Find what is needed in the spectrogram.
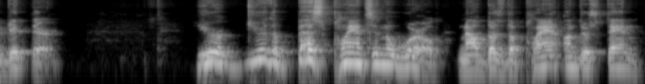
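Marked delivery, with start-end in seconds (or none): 2.0-4.4 high, sweet praise voice; praising the plants. Pretend. Man in an experiment praising the plants, high and sweet. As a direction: coo it up high like praising a baby.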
